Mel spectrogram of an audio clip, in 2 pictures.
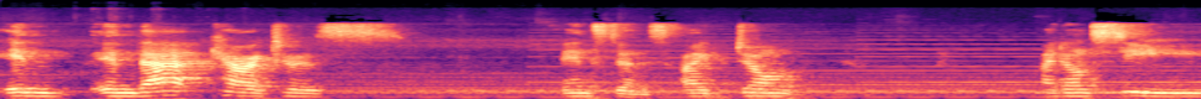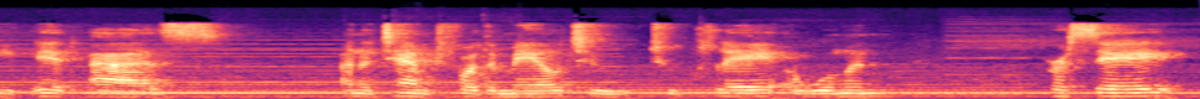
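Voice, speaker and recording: Man from Barbados, artist in interview, measured and reflective, mid voice, echoey room over music. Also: medium pitch, steady tone. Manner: thoughtful, measured, with frequent pauses and restarts. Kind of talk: interview talk about his art practice.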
